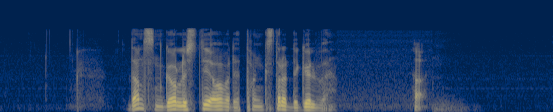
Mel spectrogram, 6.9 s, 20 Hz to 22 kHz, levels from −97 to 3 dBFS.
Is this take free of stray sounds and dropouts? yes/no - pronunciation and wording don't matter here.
no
